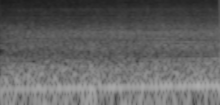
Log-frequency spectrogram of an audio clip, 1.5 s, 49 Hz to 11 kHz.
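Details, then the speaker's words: 1981 Honda CB750C with freshly synchronized Keihin carbs and a new clutch, pulling strong out of a curve in second gear: even low growl under load, no misses or stumbles, cylinders sound balanced; healthy acceleration. "the collection's really good I'm not good at rev matching as you can probably tell so come on off the Curve nice and strong at second"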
